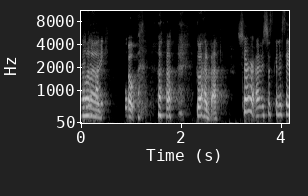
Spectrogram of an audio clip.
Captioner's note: laughs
